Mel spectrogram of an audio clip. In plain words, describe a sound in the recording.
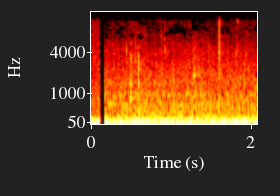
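Boots squelch through wet mud.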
